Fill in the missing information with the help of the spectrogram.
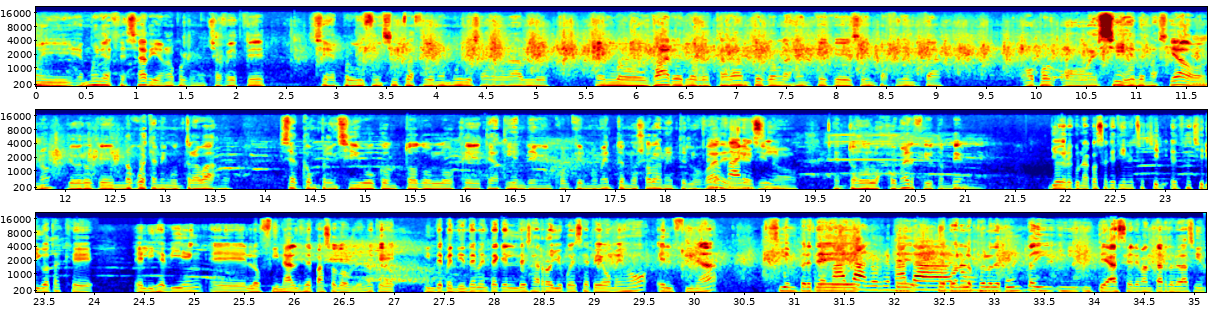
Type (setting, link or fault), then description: setting, live audience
